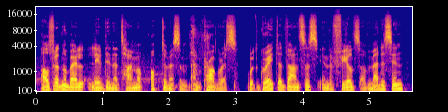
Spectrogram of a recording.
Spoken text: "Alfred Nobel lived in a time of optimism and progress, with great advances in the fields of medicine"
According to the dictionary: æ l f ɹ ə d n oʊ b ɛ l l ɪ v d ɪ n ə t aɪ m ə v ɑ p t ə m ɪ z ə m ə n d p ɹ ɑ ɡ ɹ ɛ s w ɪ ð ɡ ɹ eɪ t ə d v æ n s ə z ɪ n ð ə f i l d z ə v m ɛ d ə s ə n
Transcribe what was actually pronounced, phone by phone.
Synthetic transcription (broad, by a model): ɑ l f ɹ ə d n oʊ b ɛ l l ɪ v d ɪ n ə t aɪ m ə v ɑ p t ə m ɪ s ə m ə n p ɹ ɑ ɡ ɹ ɛ s w ɪ ð ɡ ɹ eɪ t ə d v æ n s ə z ɪ n ð ə f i l d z ə v m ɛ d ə s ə n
